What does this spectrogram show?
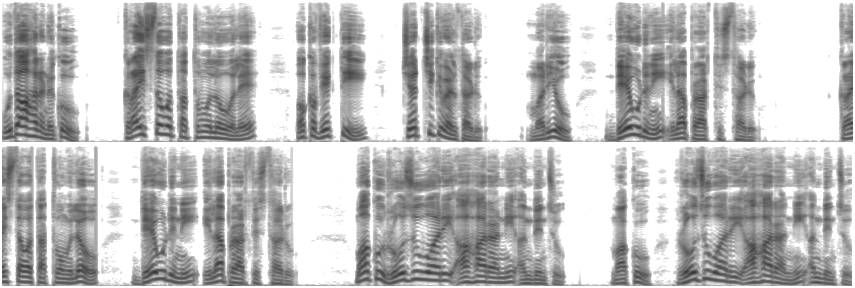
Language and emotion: Telugu, neutral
